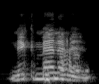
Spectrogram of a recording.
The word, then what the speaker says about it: McMenamin: McMenamin.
